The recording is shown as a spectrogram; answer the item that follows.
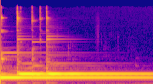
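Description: Sansula kalimba's metal tines plucked by thumb, with the instrument pressed onto a djembe's drum head so that the drum skin acts as a resonator and makes it louder. Four quick notes in the first second, then the notes ring on and slowly fade.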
